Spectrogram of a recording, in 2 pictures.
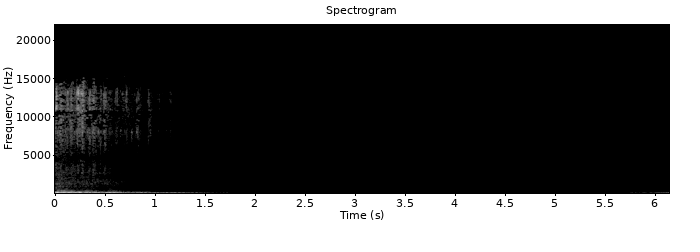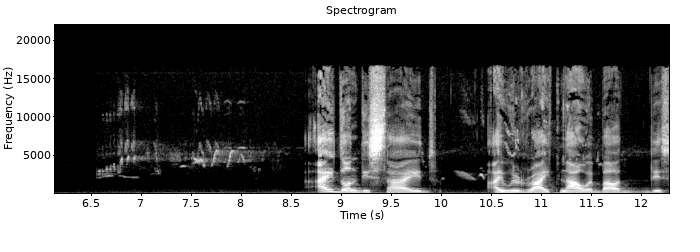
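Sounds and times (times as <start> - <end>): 
low steady outdoor rumble: 0.0 - 1.7, 5.8 - 12.2
birds chirping: 5.9 - 12.2
speech: 8.8 - 12.2.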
